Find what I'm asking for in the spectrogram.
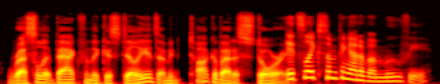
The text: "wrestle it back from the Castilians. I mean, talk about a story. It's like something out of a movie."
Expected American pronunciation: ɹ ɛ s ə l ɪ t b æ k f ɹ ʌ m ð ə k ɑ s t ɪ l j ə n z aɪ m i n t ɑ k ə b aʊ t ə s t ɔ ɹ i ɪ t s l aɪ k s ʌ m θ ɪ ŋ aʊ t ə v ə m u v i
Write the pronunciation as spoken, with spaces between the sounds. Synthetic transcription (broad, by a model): ɹ ɛ s l ɪ t b æ k f ɹ ʌ m ð ə k ɑ s t ɪ l j ə n z aɪ m i n t ɑ k ə b aʊ t ə s t ɔ ɹ i ɪ t s l aɪ k s ʌ m θ ɪ ŋ aʊ t ə v ə m u v i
